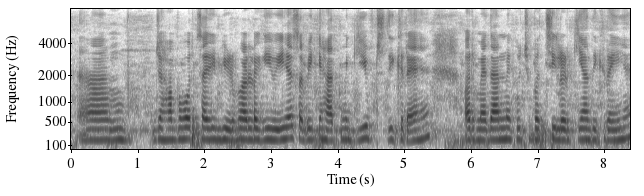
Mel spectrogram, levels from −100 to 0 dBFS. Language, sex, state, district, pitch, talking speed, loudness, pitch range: Hindi, female, Uttar Pradesh, Etah, 190 Hz, 200 wpm, -28 LUFS, 185-190 Hz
